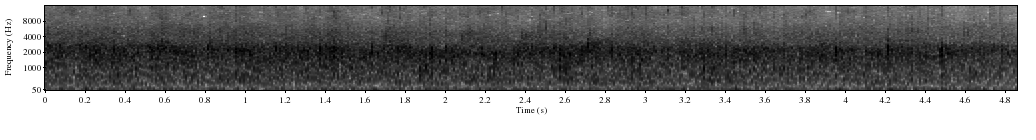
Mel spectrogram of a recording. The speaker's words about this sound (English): Thank you so much. I think you should give everybody a wee round of applause for reading so well.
